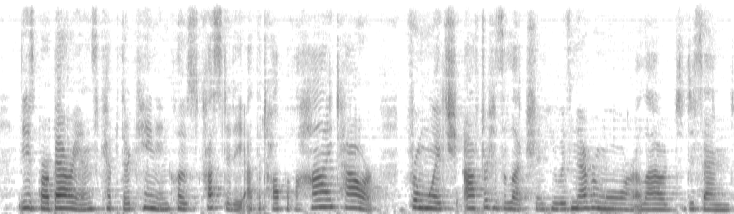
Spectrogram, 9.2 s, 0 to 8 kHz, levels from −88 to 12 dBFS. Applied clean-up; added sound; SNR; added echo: none; none; none; none.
